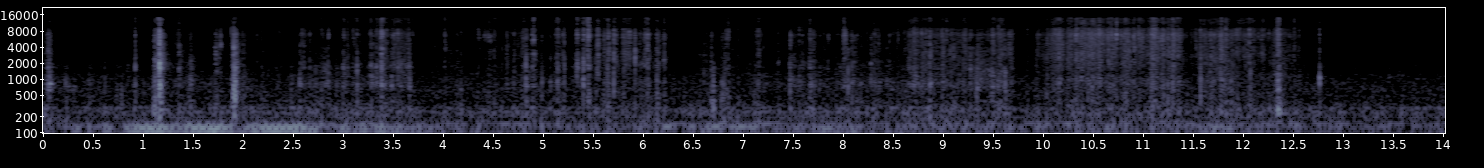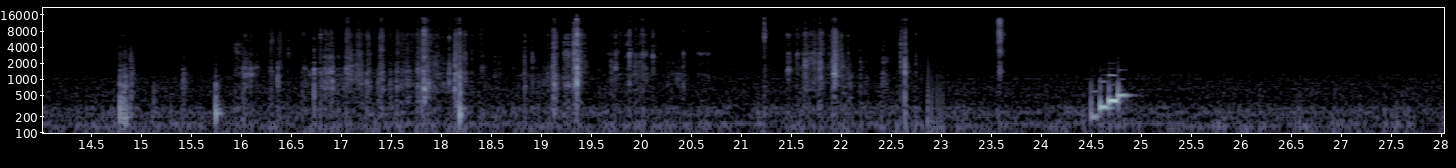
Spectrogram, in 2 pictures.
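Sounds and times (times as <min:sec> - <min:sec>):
packaging rustling and crinkling: 0:00.9 - 0:12.6.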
